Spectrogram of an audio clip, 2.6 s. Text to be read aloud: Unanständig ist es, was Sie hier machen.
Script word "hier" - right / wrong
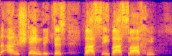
wrong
